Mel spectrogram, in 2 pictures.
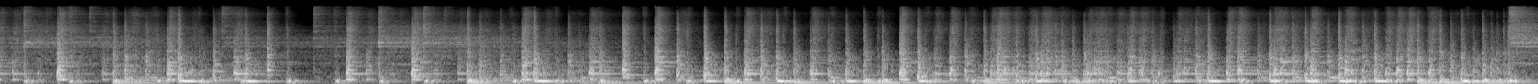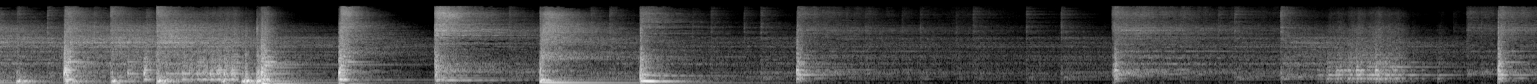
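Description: Acoustic drum kit played live: a busy groove of kick drum, snare and cymbals for about the first half. It then thins out into spaced single accents that ring out, with a few soft strokes and cymbal ring near the end.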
